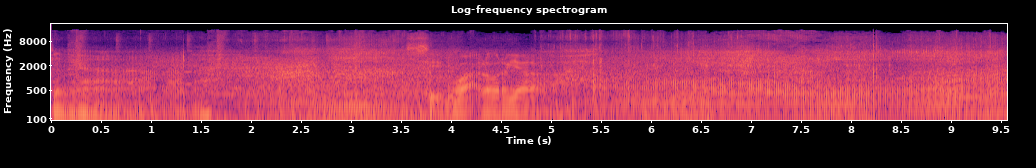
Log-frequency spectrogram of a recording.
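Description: A motorcycle passes close by with a rising and falling engine.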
